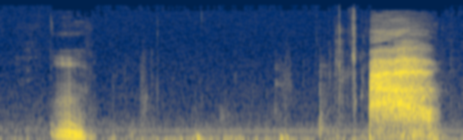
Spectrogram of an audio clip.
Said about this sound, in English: Sorry, just taking a little sip break.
